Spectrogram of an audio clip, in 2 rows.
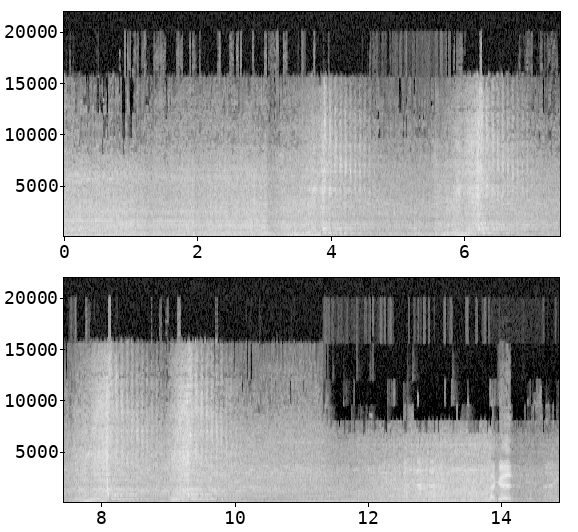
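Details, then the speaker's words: Tara's RB25DE+T Neo R34 turbo after an intake modification for the dyno: idles then blips sharply four times, revs climbing and dropping cleanly with no stumble; "sounds better… wicked", healthy. "sounds better, eh? That sounds wicked."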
